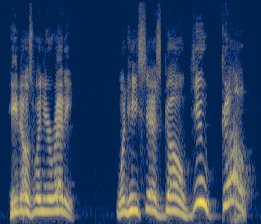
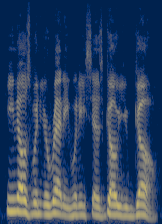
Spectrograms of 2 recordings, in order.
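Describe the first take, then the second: First: Emphatic, portentous pronouncement rising on the last words; retold whisper, voiced aloud. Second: Understated echo, falling away at the end; puzzled repeat. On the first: Stranger passes on advice in his ear, retold whisper. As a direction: deliver a mysterious instruction with weight, unwhispered. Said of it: "he whispers in my ear". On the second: Retold or imitated. Man mulls the stranger's cryptic advice, puzzled repeat. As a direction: turn the words over as if thinking aloud. Puzzles over the words he heard.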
